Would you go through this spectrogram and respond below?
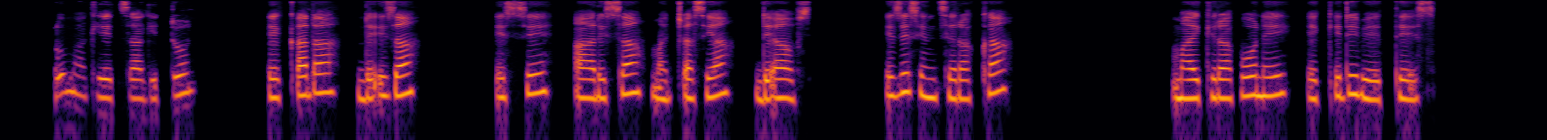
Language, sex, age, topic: Gamo, female, 25-35, government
